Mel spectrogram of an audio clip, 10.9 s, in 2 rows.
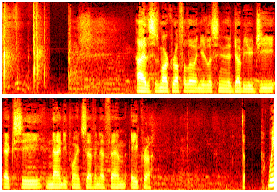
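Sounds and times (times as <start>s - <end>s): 
hand claps: 0.0s - 1.0s
speech: 2.7s - 8.6s.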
